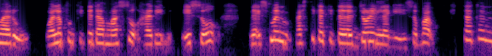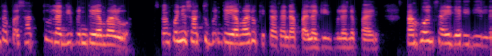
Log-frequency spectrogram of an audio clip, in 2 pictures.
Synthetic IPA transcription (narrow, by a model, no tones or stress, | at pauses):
baɾu | walawpʊnkit̪adahmasʊʔ̚haɾiesʊʔ | nɛk̚smə̃npast̪ikakit̪əd͡ʒɔ̃jnlaɡisəbap̚ki̥t̪əakandapat̪̚sat̪ulaɡibəndəjaŋbaɾu | skaŋkoɲasat̪ubəndəjaŋbaɾukit̪əakandapat̪̚laɡibulandəpan | t̪aɦʊnsajad͡ʒadidilə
